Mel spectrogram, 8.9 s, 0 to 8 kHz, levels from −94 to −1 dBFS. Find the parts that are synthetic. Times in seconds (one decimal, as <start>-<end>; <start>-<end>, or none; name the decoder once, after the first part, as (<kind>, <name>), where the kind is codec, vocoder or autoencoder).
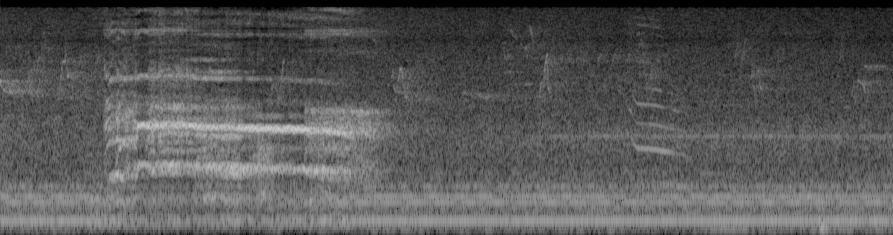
0.9-3.5 (vocoder, Vocos)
